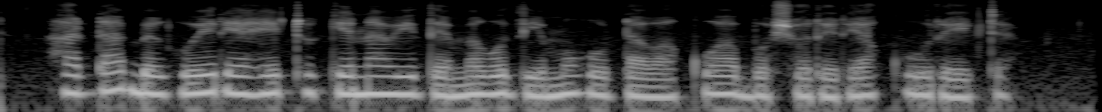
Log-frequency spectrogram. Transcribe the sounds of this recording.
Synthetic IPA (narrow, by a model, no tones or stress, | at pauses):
hadabɛɣueɾiaɦetokenawiðɛmɛɣoðiemʊɣutawakuabɔʃɔɾeɾiakuɾetɛ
